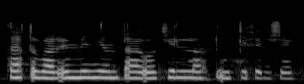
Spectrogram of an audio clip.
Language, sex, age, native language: Icelandic, female, 11, Icelandic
